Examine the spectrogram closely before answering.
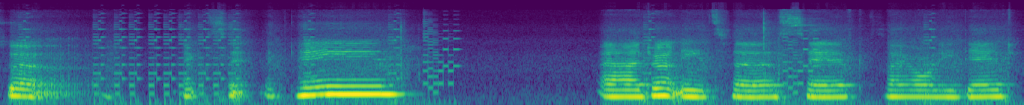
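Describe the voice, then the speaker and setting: A woman game streamer chatting casually over her play, her voice slightly croaky from a cold, with relaxed talk and frequent fillers. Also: a little high, slow pace, faint music behind, poor audio. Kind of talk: casual let's-play commentary.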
